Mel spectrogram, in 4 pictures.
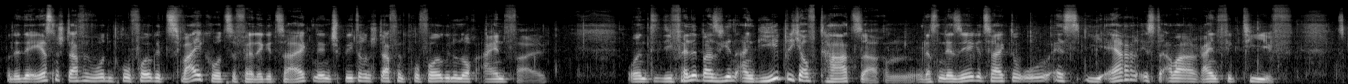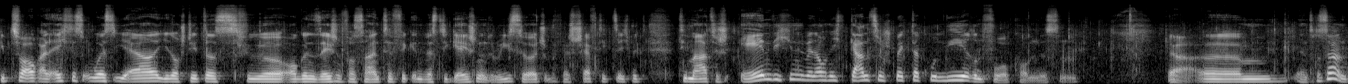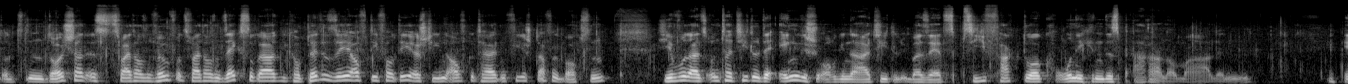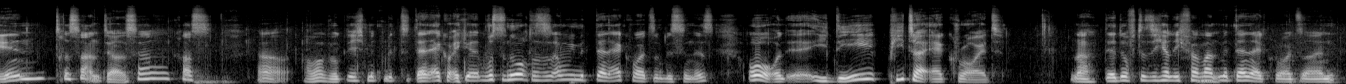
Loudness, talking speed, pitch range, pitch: -18 LUFS, 160 wpm, 130-180 Hz, 150 Hz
